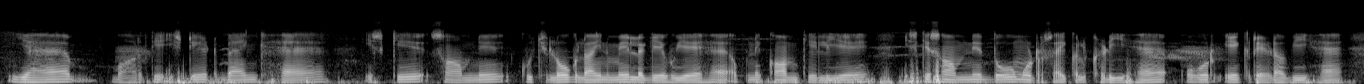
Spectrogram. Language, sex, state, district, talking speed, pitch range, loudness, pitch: Hindi, male, Uttar Pradesh, Saharanpur, 125 wpm, 100-110 Hz, -20 LUFS, 105 Hz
